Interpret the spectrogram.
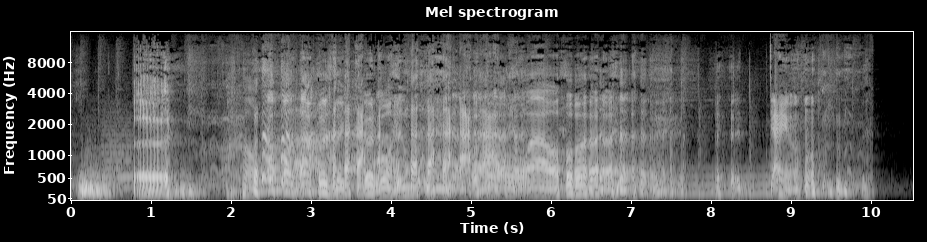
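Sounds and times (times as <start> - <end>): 
loud drawn-out croaky burp: 0.8 - 1.5
laughter: 1.4 - 10.0
speech: 2.2 - 9.8.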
